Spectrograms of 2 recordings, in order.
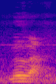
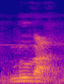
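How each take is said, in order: No difference in how they are said.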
